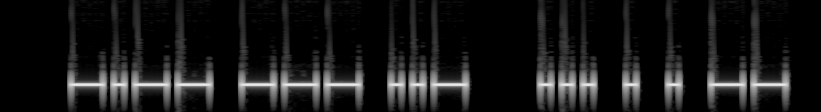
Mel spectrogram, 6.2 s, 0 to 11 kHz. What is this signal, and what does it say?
Morse code, heard as a keyed tone, about 15 wpm, 700 Hz. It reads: YOU SEEM
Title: Sentences from Top 1000 Words - Review Part 1 - 15wpm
